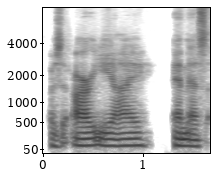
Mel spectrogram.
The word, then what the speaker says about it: Reims: Rhymes with France. And it's spelled I think it's RHEIM like Mary S. Spelled rhymes. Or is it REIMS? REIMS, right?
